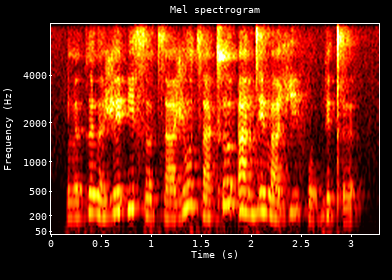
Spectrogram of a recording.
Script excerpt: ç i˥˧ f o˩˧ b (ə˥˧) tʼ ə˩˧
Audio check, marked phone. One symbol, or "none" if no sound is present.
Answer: ɪ˥˧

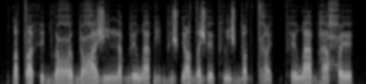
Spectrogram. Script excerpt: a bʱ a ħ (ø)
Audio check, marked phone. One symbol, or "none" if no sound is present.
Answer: ø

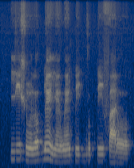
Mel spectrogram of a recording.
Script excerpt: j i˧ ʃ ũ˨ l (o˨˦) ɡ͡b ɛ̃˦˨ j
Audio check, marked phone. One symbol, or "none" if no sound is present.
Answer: o˨˦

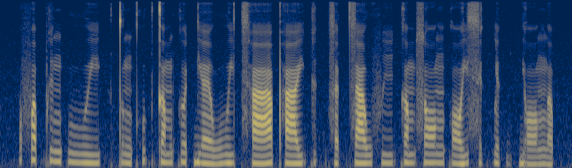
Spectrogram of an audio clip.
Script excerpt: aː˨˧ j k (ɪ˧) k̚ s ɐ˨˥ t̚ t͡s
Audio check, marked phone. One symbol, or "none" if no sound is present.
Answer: ɪ˧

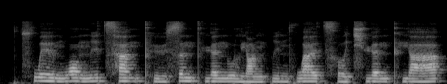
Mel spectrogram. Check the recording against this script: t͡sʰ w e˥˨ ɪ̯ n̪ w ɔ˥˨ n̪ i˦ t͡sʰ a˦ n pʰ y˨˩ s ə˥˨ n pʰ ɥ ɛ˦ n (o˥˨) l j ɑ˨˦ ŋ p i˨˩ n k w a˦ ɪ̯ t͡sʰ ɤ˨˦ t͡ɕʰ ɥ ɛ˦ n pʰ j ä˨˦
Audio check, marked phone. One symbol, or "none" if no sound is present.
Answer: u˥˨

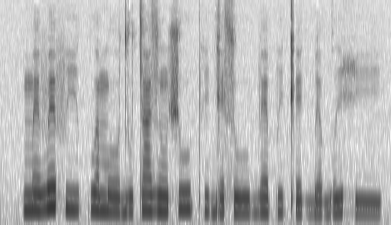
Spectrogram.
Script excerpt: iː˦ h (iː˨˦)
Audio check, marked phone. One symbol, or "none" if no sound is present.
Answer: iː˨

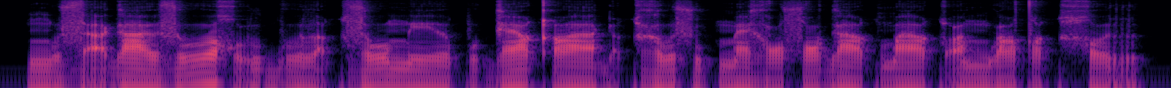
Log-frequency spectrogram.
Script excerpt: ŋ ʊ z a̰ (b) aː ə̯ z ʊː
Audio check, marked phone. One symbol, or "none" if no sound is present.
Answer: ɡ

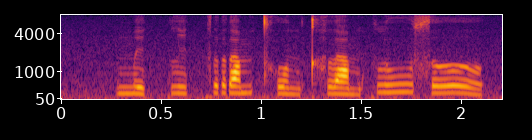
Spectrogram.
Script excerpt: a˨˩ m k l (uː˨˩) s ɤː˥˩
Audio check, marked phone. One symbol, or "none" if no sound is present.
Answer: uː˥˩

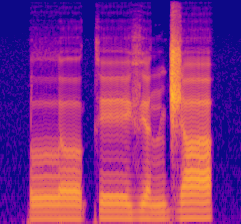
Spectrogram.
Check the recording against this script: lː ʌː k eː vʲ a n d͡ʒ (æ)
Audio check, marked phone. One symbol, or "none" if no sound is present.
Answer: a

